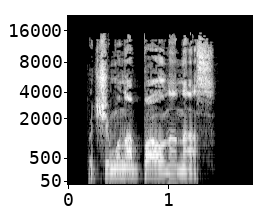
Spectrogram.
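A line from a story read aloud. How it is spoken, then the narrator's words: Sharp, curt. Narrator (Russian): Резко бросила чародейка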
